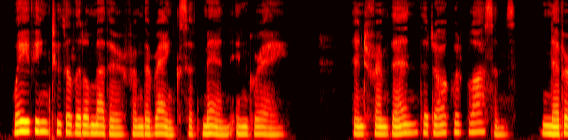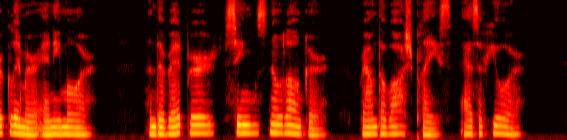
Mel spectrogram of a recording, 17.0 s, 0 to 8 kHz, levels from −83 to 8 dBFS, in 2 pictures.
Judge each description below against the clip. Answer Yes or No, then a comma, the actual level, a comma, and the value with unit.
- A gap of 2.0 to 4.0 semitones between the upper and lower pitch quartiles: Yes, average, 2.8 semitones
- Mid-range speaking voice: Yes, medium, 155 Hz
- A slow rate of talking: Yes, slow, 125 wpm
